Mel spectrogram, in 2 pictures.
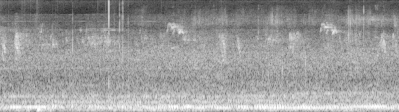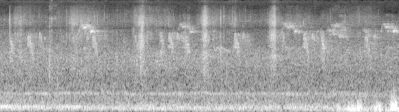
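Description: Small birds chirping in short, scattered high calls, over a low steady hum that fades out about five seconds in.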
